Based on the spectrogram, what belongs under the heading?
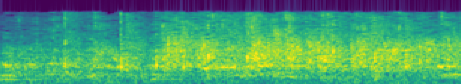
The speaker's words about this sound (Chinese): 别鼓掌了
